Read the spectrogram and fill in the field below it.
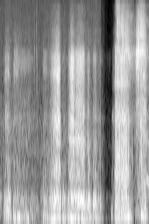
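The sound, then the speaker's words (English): Someone blows their nose in a loud, wet, breathy honk, then pauses briefly before a second forceful blow. No talking is heard. “I gotta blow my nose.”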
